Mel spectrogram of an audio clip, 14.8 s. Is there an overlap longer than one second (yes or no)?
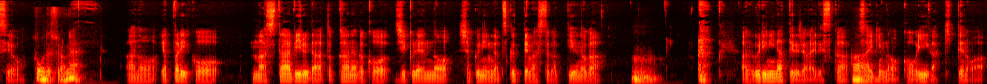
no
